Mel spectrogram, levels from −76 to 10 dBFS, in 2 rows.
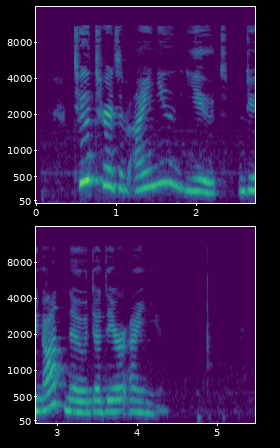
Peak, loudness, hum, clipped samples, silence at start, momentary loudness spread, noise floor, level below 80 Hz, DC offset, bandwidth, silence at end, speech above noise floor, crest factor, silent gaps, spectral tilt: -4 dBFS; -22 LUFS; none; under 0.1%; 0.45 s; 13 LU; -62 dBFS; -68 dBFS; under 0.1%; 11.5 kHz; 0.7 s; 40 dB; 20 dB; none; -4.5 dB/octave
